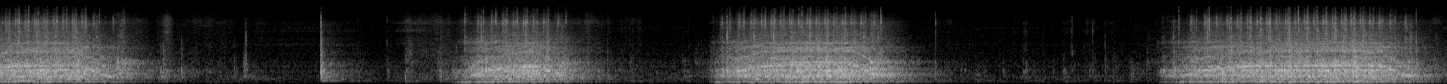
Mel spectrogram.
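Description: Electric domestic sewing machine stitching binding along a zipper in four short runs of about two seconds each, stopping between them. A single sharp click comes a little after the first run stops.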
